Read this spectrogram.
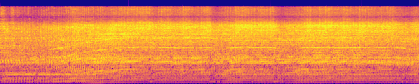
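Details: Long-unused Yasuka generator engine restarted after checking and adjusting the spark plug: a small petrol engine running steadily at constant high speed with an even, unbroken buzz; normal running.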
